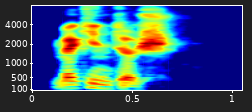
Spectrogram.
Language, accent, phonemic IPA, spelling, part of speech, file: French, France, /ma.kin.tɔʃ/, Macintosh, proper noun, LL-Q150 (fra)-Macintosh.wav
- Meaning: Macintosh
